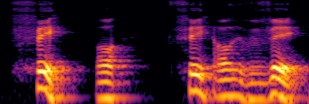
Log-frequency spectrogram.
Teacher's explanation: labiodental it means that the sound is articulated with your lips and your teeth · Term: labiodental fricative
